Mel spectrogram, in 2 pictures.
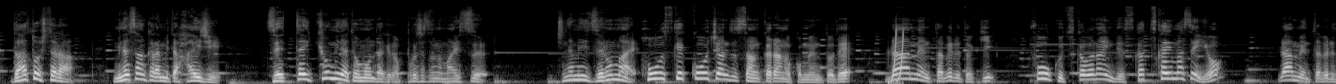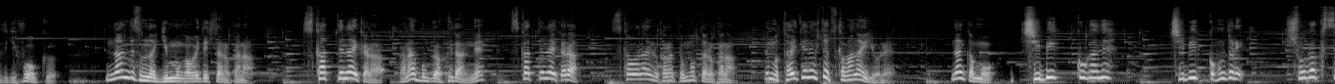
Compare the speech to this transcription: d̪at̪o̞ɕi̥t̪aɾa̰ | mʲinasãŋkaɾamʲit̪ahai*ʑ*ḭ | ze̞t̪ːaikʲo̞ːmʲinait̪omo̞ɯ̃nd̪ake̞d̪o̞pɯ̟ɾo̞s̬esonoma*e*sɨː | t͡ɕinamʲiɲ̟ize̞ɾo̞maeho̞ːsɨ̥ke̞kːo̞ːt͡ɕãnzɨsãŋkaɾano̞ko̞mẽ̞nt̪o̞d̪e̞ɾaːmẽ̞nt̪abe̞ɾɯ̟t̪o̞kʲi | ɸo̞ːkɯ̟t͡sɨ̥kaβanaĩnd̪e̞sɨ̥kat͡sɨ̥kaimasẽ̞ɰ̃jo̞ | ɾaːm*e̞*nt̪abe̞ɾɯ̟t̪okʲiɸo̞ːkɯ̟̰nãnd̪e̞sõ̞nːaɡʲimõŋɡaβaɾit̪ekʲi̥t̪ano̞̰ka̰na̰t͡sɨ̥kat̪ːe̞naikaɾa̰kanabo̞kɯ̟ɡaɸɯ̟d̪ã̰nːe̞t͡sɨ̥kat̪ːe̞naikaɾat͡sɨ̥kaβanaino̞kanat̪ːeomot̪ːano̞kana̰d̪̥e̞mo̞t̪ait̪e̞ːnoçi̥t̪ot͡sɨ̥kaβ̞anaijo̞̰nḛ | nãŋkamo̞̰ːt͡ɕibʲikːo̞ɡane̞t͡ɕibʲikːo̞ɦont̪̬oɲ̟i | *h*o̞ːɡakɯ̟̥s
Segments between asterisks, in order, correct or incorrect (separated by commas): correct, incorrect, incorrect, incorrect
